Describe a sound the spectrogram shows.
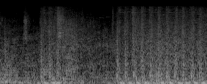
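A large monster roars.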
